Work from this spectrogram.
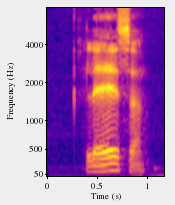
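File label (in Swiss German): "lese", Bas Rhin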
